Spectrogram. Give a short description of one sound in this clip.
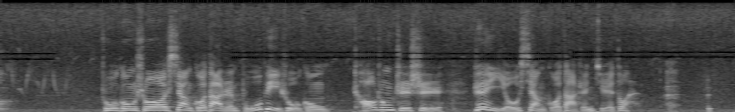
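A man speaks calmly and formally, close by.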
